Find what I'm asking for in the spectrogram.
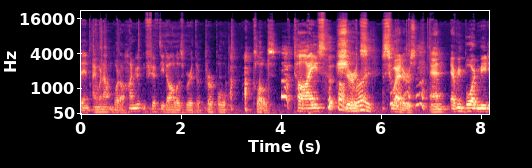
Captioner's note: laughs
